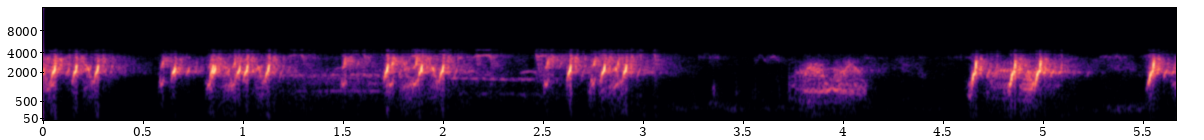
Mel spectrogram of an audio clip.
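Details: Common quail calling, a recording: sharp three-note phrases repeated with short gaps, each note a quick clipped burst, with a faint level whistle in between and a softer, lower buzzy note near the middle.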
